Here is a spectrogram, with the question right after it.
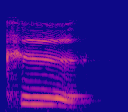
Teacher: Next, to be, คือ it's the same sound. So a little bit e, a little bit u, คือ, and that is a flat mid-tone.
